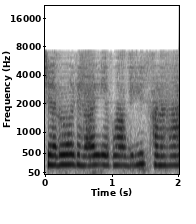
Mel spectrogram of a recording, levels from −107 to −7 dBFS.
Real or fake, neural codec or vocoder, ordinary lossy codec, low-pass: fake; codec, 44.1 kHz, 0.9 kbps, DAC; none; 7.2 kHz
